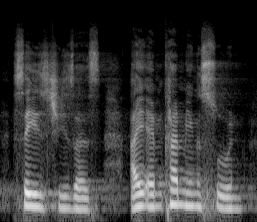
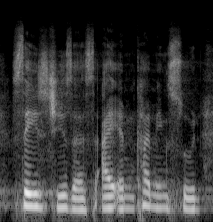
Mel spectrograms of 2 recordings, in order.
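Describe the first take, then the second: The two takes are said the same way.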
